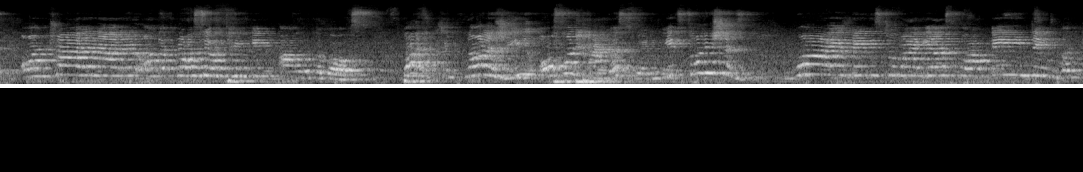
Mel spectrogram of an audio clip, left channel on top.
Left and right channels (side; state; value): right; silent; digital silence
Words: on trial and error, on the process of thinking out of the box. But technology often hands us ready-made solutions. Why brainstorm ideas for painting but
